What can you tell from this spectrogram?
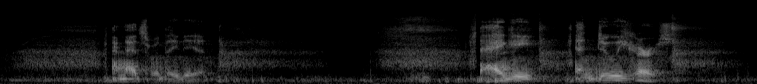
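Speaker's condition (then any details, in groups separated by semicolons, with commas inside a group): Laryngectomy after throat cancer; likened to kazoo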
